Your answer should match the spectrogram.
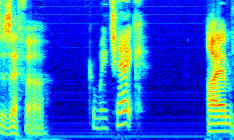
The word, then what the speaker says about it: zephyr: I have studied a bit of poetry in my time, so I think it's a zephyr. It is a zephyr. Or zephyr. Zephyr, okay. Zephyr. Maybe it's a zephyr.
